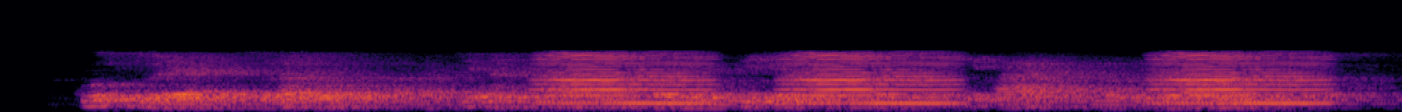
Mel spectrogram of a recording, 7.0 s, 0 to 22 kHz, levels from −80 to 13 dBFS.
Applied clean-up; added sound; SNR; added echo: none; Domestic sounds, home sounds; -4 dB; reverberation time 2.2 s.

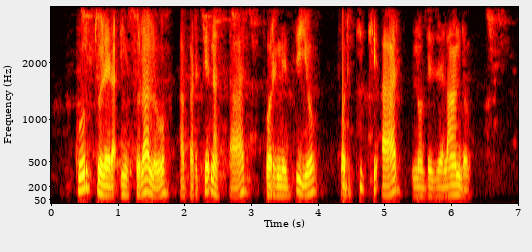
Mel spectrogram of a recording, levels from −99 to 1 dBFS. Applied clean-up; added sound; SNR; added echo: none; none; none; none.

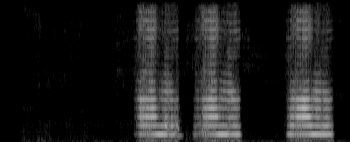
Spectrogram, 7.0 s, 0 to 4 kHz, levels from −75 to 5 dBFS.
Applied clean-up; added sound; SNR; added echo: neural separator model SepFormer WHAMR!.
